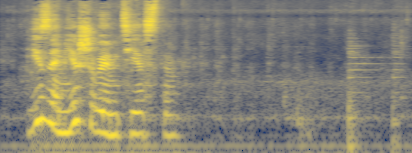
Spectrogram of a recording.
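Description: A whisk stirs liquid in a bowl.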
